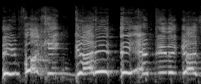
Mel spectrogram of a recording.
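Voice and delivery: very high voice between laughing and crying; hysterical squealed retelling. Real, not acted. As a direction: squeal it out, completely overcome. Overcome while telling the gruesome story.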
